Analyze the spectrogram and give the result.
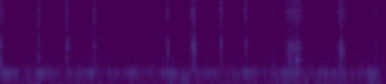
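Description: Fingers and nails brush and scratch across the reversible plastic sequins of a stuffed heart-shaped pillow, flipping them from pink to green. Eight short, crisp scratchy flicks stand out over a steady low hum, each dying away almost instantly.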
